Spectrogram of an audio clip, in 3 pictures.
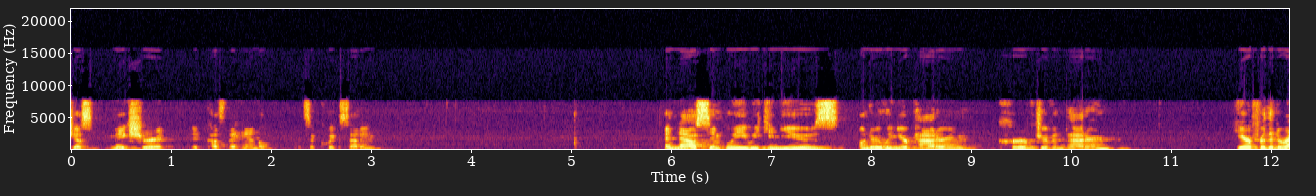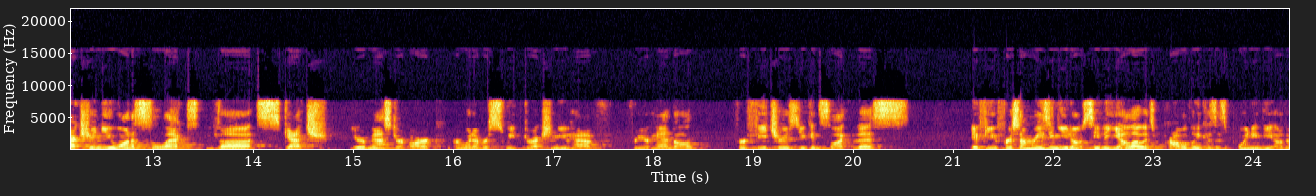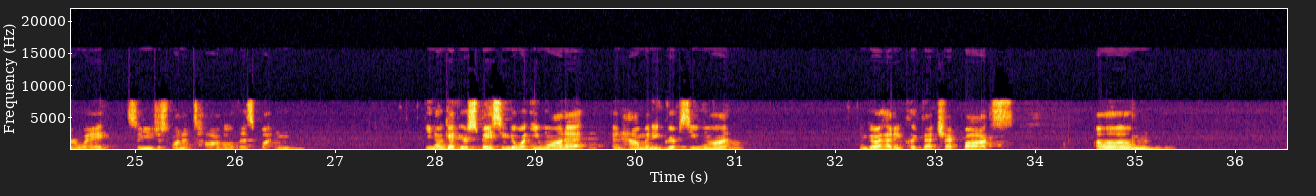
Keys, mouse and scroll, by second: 4.2 click, 5.0-8.7 middle drag, 8.7 click, 12.6 click, 15.1-16.4 scroll up 1, 16.4 click, 19.4 click, 21.5-21.8 scroll down 1, 23.3 click, 26.7-27.6 scroll up 1, 27.6 click, 28.8-29.5 scroll up 1, 30.2 click, 33.4 middle click, 34.5-34.9 scroll down 1, 34.9 middle click, 35.8-36.5 scroll down 1.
